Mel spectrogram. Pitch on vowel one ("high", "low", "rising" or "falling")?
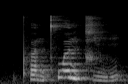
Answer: low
